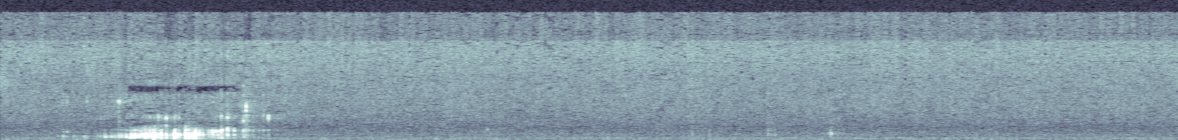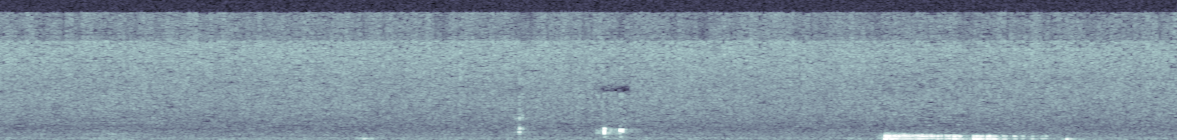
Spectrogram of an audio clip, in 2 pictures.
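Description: Two low gurgling rumbles a few seconds apart in a quiet room, with faint small bubbling between: ordinary stomach growling of hunger.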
